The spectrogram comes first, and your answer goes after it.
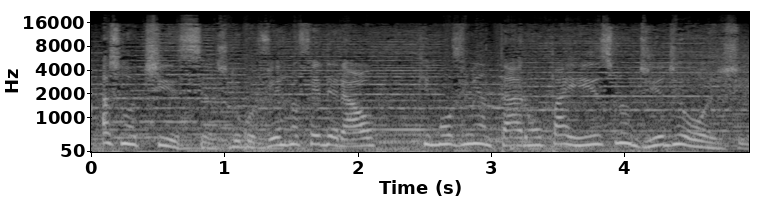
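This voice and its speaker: A woman's voice: on the high side, lively intonation, moderate pace. A Brazilian woman reading a scripted radio broadcast introduction as an announcer. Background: loud music.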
